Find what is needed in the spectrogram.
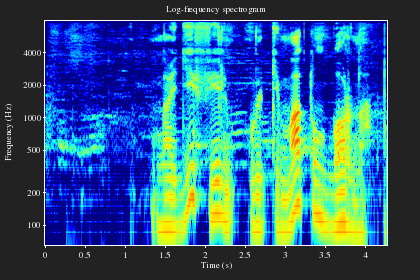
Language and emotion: Russian, neutral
